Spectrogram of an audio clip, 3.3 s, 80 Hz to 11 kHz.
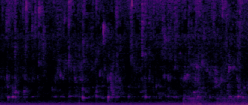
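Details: Eheim Quick Vac Pro gravel cleaner modified for stronger suction in a 600 L tank: even low motor hum under watery drips and gurgles; running normally and now sucking heavy particles.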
